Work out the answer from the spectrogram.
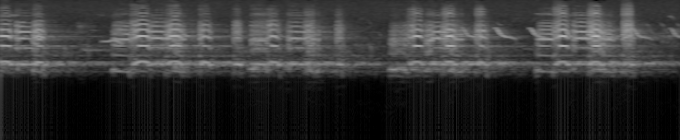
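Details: Common Crane calls: ringing, bugled honks mixed with rising and falling yelping notes, several voices overlapping in rapid bursts throughout.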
